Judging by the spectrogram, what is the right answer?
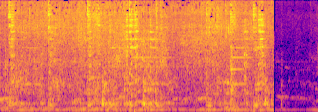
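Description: Chopped tomatoes and onions sizzling in hot oil in a kadai while a metal spatula stirs and scrapes against the pan. About five and a half seconds in the sound drops suddenly to a faint sizzle.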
